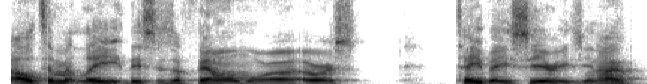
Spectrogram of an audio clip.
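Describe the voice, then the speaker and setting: A man speaking as an interview guest, earnest and reflective, explaining his creative work in halting, conversational phrases. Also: on the low side, a little mellow. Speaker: interview guest, writer-director and actor.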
